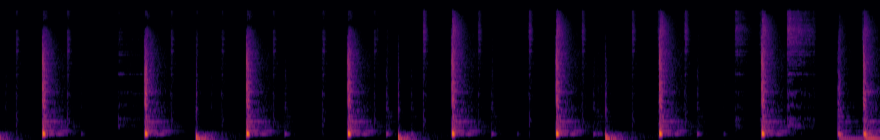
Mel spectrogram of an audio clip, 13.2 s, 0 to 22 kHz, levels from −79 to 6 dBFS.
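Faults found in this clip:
Channel delay (comb filtering), 0.00–5.66 s. Music sounds dulled at the top, with a fixed high-frequency notch near 10 kHz. Probable component: stereo-to-mono downmix. One channel lags by a tiny fraction of a millisecond, which fits a couple of samples' offset. Summing then cancels shared content at evenly spaced frequencies, with the first null around 10 kHz.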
